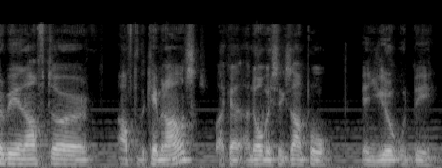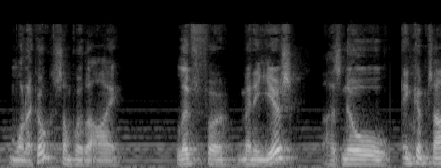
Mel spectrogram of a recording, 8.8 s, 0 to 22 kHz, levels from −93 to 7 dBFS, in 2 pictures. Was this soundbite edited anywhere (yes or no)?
yes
